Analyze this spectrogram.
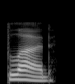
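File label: "blood", English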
